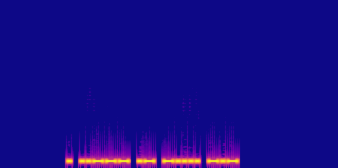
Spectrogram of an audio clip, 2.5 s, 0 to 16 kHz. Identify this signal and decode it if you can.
Morse code, heard as a keyed tone, about 48 wpm, 700 Hz. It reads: E2A6K
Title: Code Groups - 5 Letter:Numbers - 50wpm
